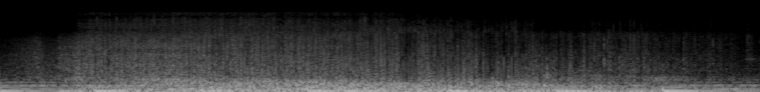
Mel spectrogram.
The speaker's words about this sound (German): Videoaufnahmen des russischen Verteidigungsministeriums. Sie zeigen den Test einer neuen ballistischen Interkontinentalrakete vom Typ Sarmat.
